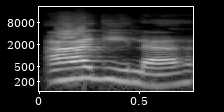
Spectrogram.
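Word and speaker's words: águila: first a so Aguila remember when I kind of pronounce it and I put the emphasis on a certain vowel there's going to be an accent that sits on that velon Aguila I'm putting the accent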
